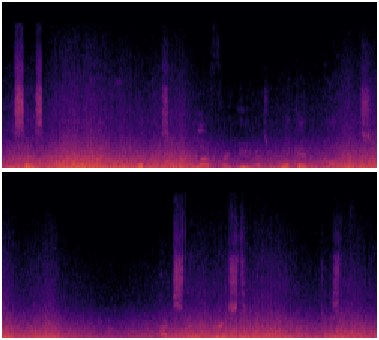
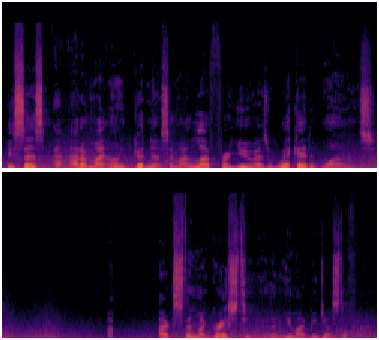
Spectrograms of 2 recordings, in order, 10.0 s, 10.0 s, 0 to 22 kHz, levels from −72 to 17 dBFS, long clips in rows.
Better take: second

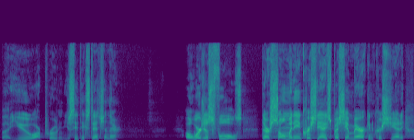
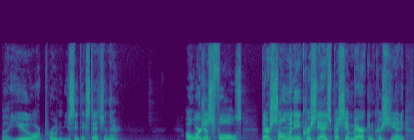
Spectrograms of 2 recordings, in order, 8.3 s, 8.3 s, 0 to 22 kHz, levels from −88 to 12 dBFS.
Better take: second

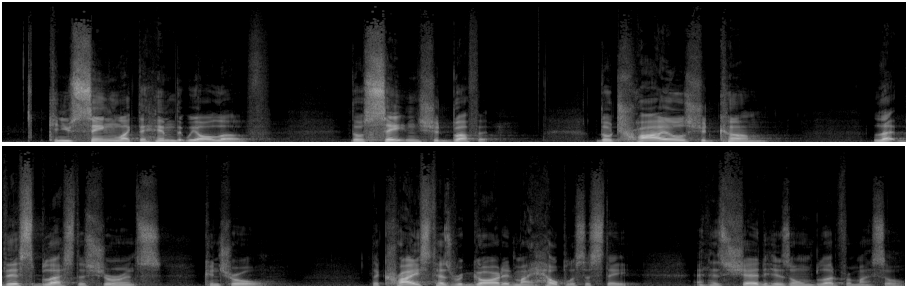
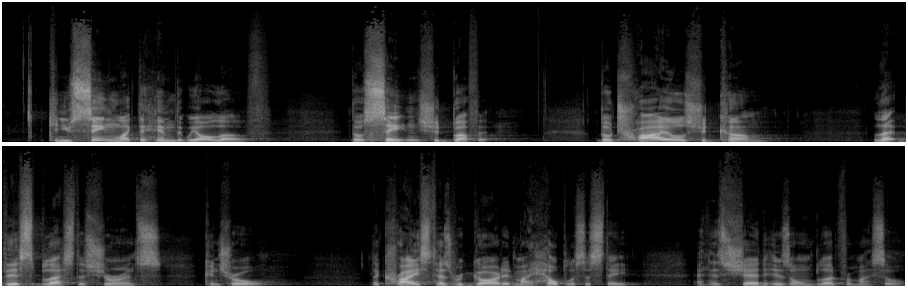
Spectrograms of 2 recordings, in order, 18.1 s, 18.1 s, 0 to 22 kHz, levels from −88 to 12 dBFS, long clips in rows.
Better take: first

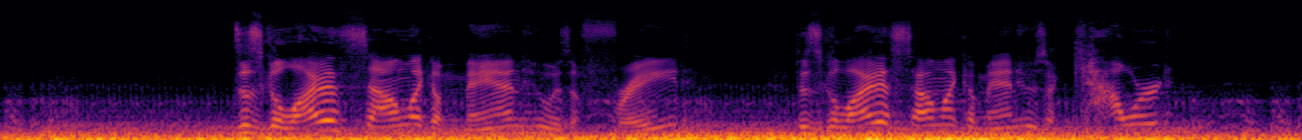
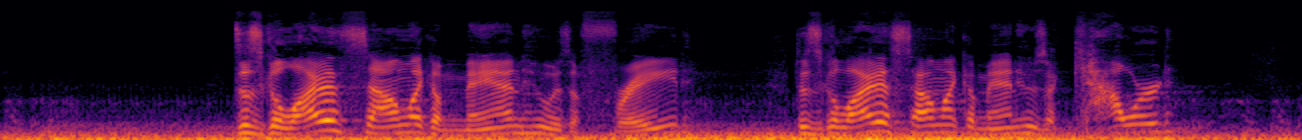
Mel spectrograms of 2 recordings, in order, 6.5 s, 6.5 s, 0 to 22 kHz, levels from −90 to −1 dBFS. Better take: second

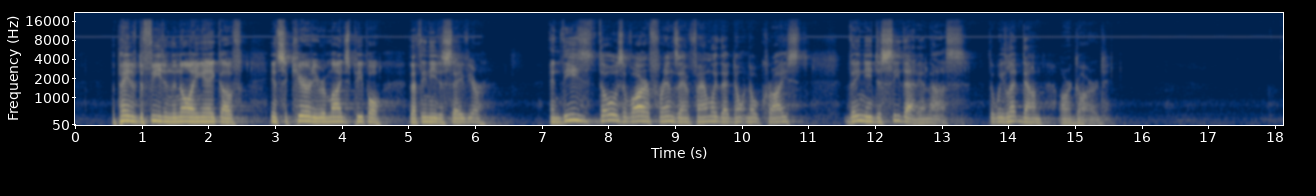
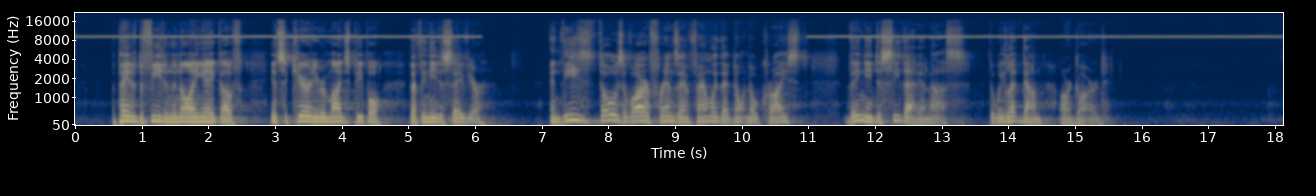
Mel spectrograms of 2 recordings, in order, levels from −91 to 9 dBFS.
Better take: first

